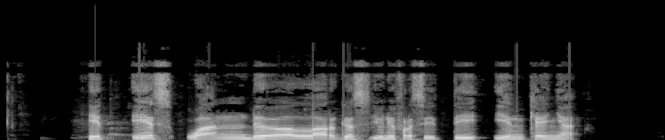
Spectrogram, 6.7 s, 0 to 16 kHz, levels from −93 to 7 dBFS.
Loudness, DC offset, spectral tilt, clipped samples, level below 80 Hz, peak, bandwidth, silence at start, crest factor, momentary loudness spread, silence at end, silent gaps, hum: -14 LUFS; under 0.1%; -5.5 dB/octave; under 0.1%; -50 dBFS; 0 dBFS; 9.4 kHz; 0.9 s; 14 dB; 9 LU; 0.9 s; none; none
